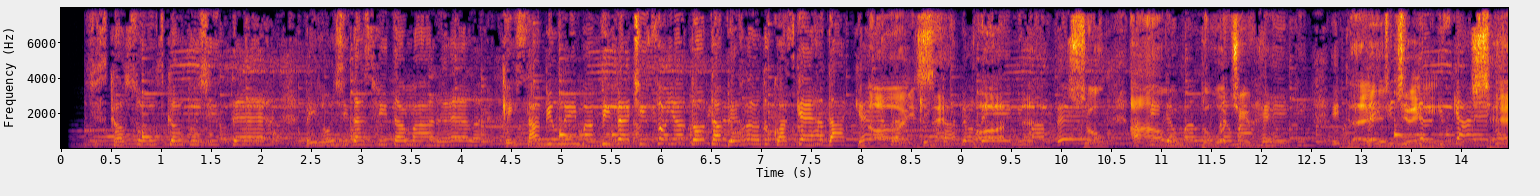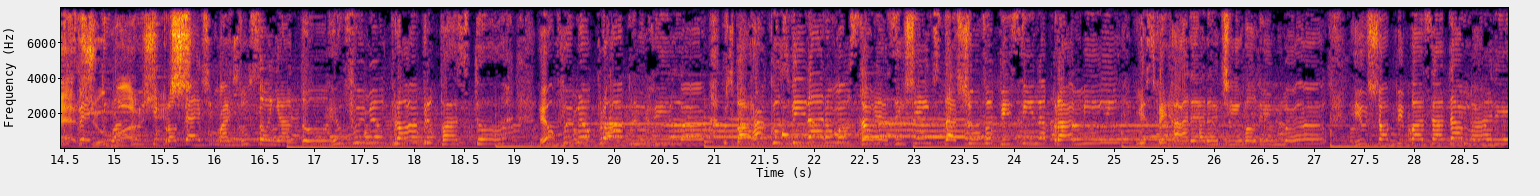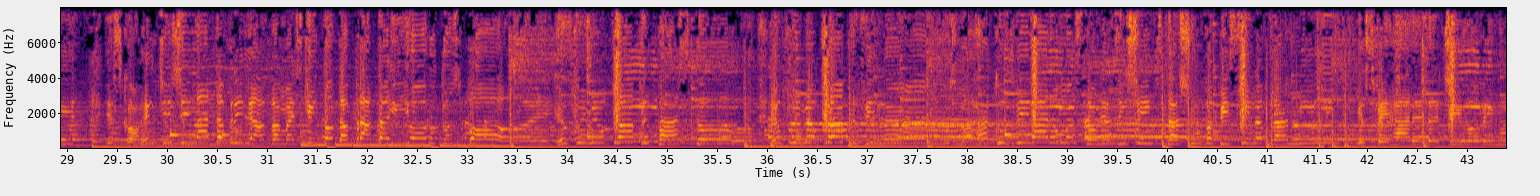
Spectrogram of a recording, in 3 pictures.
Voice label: rap; som automotivo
